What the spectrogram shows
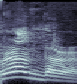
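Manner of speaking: strong, hard stress on ro in brother. Drilling an English word's stress: strong stress on ro in brother. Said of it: "러에 강하게".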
